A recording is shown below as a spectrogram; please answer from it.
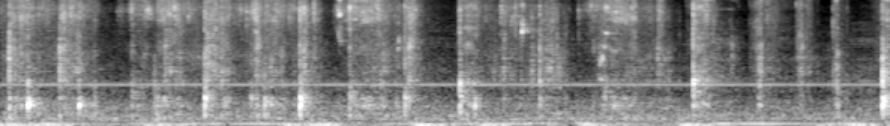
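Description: Spoons stir and scrape through a quinoa burger mixture with barbecue sauce and seasonings in a bowl, giving steady close scraping with frequent light clinks against the dish, no voices.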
